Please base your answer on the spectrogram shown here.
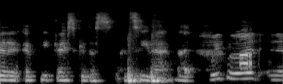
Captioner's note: picture thuds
